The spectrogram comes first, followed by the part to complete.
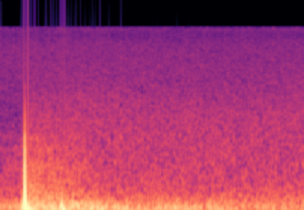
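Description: A sudden sharp low thump, a second softer one just after, then a low, uneven rumbling crackle over a faint hum.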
